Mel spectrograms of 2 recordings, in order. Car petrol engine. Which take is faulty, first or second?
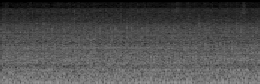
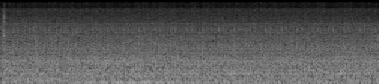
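second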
